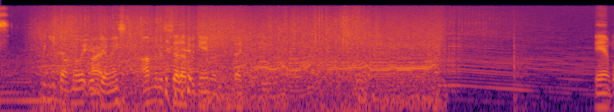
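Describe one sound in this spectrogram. A car engine roars at high revs.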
